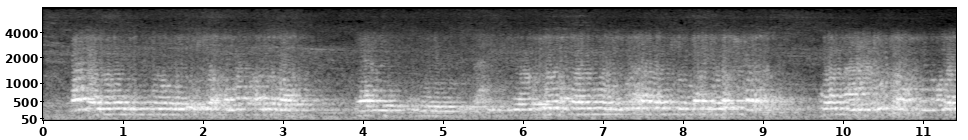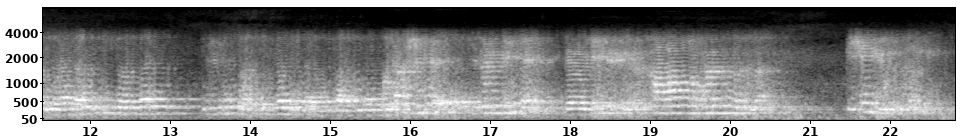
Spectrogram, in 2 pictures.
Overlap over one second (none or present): none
